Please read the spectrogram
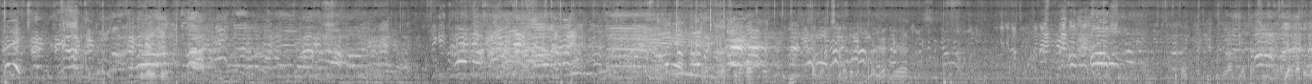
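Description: Small football crowd along the touchline chattering, many overlapping voices, louder around the middle.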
